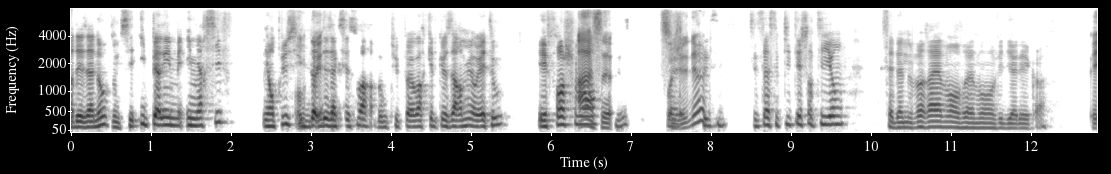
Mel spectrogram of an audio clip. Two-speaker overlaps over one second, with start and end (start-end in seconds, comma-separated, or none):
none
